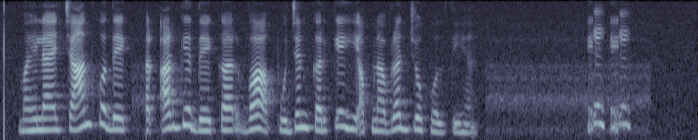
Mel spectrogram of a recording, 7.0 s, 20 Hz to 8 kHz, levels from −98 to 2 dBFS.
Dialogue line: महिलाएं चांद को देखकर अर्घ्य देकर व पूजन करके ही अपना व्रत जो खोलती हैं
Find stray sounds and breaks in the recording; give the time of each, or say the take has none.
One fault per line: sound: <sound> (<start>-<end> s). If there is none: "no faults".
sound: dropout (1.3-1.5 s)
sound: laugh (5.9-6.3 s)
